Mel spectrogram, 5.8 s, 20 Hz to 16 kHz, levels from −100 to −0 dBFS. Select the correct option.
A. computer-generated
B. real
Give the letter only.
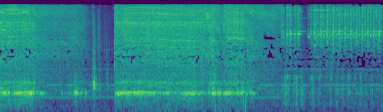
B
